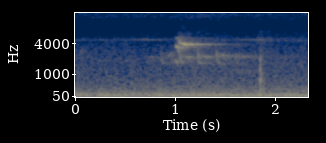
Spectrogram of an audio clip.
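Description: A bird chirps sharply nearby.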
